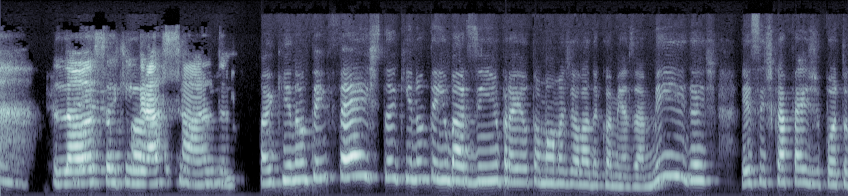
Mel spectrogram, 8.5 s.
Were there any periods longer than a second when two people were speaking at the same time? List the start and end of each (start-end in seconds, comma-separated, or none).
0.7-2.2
